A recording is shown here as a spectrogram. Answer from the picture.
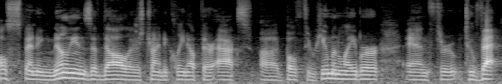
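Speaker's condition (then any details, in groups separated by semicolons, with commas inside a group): No condition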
